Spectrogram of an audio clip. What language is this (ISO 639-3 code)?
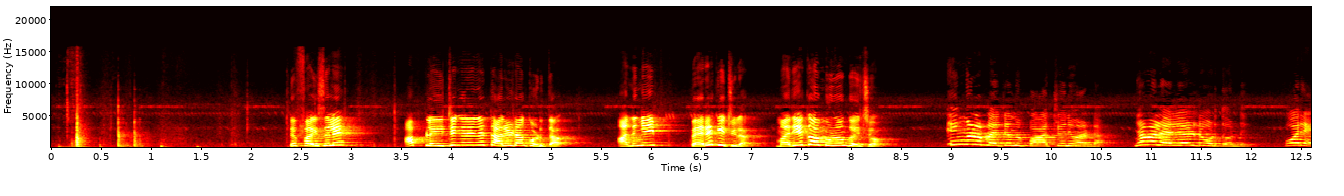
mal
